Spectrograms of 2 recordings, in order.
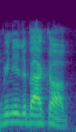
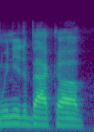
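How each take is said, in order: First: It is said louder with an urgent push. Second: It is said calmly at normal loudness. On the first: The team must retreat right now. The speaker calls it right. "You like raise your voice a little bit" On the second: The call may not get through to the team. The speaker calls it wrong. "Like just saying"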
